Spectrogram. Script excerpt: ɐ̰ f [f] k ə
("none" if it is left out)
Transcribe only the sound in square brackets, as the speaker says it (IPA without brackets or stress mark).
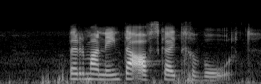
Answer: s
